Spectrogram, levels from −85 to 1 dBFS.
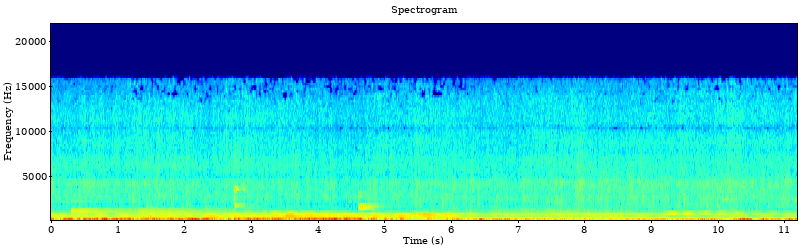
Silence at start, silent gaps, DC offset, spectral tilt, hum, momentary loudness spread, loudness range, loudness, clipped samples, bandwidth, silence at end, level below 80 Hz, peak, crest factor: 0 s; none; under 0.1%; -6 dB/octave; none; 10 LU; 7 LU; -22 LUFS; under 0.1%; 16 kHz; 0 s; -20 dBFS; -2 dBFS; 18 dB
